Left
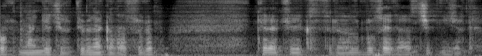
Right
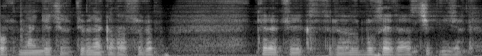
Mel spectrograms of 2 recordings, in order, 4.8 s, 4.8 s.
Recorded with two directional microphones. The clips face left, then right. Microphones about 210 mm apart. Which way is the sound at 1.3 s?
40° right (ahead or behind).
